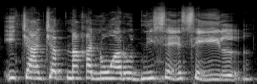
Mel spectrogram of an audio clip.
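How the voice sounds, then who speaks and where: Actress as a high-pitched, lovesick young woman. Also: unhurried, bright, forceful tone. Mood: troubled, plaintive. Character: lovesick, distressed young woman quarrelling and confiding. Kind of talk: radio drama acting.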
